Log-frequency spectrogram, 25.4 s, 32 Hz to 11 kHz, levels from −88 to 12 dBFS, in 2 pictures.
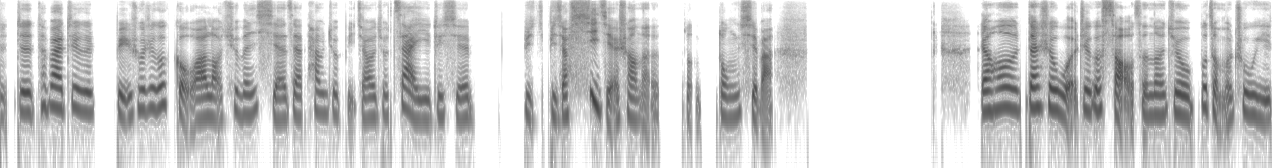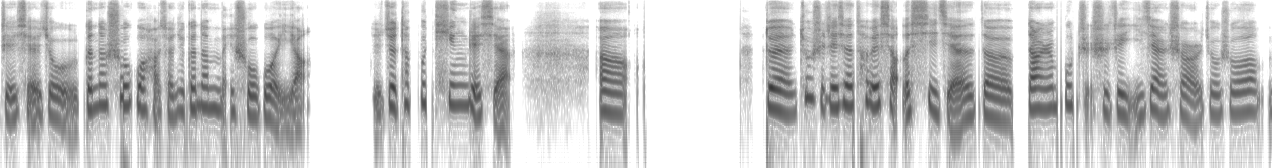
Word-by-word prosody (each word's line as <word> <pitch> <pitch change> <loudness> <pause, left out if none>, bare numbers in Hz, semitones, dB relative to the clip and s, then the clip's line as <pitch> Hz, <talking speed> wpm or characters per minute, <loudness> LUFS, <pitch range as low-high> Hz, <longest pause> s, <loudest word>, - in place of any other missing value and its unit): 这 220 -1 +2
她 270 +6 -7
怕 265 -2 +6
这 255 +1 -2
个 225 -1 0 0.2
比 400 - 0
如 375 - -3
说 245 -1 -2
这 255 - -4
个 275 +3 0
狗 - - -2
啊 180 +1 +2
老 180 -1 -2
去 205 +6 -8
闻 205 +1 -4
鞋 185 -8 -4
子 200 - -6
呀， 190 - -2
他 230 - -5
们 215 - -7
就 210 0 -6
比 - - -14
较 180 +1 -4
就 195 +1 -10
在 - - +2
意 170 -1 -5
这 195 - -6
些 185 -2 -5 0.5
比 - - -5
较 - - -26
比 - - -5
较 - - +2
细 365 - +3
节 - - -1
上 - - -1
的 - - -7 0.2
东 - - -10 0.2
东 190 -2 -4
西 - - -1
吧。 - - 0 2.1
然 230 0 +5
后 255 +1 +3
但 260 0 +6
是 255 -1 +3
我 230 - +3
这 240 - +1
个 240 - +2
嫂 250 - +4
子 - - -3
呢， 200 0 0
就 205 -3 +2
不 265 +1 -1
怎 - - -1
么 175 - -5
注 205 +1 -1
意 170 -2 -1
这 175 - -2
些， - - 0
就 195 -3 -1
跟 245 0 +3
她 285 +1 0
说 295 -2 +1
过 275 -4 +2
好 245 - -3
像 195 -1 -4
就 225 - -4
跟 255 +2 +1
她 265 - +1
没 255 -1 -3
说 200 -3 +1
过 - - +2
一 - - -5
样， - - 0 0.6
也 - - -6
就 270 - +5
她 295 - -3
不 305 - -1
听 285 -1 -1
这 245 - +4
些。 200 - +1 0.9
嗯。 215 -2 +3 1.4
对， 235 -5 +6
就 370 +11 -1
是 360 - -1
这 260 -1 +4
些 275 0 +4
特 320 +1 -4
别 265 0 +7
小 - - +2
的 - - +1
细 250 - 0
节 190 -3 +2
的， 180 -5 +2
当 255 0 +5
然 250 +1 0
不 285 - -2
只 290 +1 -7
是 220 - -2
这 215 - 0
一 195 -1 -4
件 220 -3 0
事 210 -2 -3
儿， 185 - -2
就 210 -2 -6
是 205 - -9
说 225 +1 -2
225 Hz, 250 characters per minute, -25 LUFS, 200-260 Hz, 2.1 s, 别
